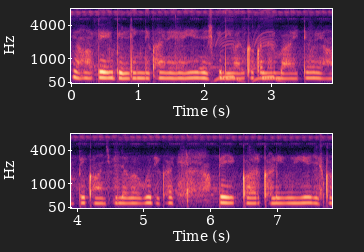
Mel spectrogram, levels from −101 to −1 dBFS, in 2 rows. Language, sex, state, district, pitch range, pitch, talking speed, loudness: Hindi, female, Bihar, Jahanabad, 210-225 Hz, 215 Hz, 250 wpm, -22 LUFS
